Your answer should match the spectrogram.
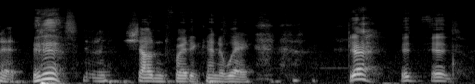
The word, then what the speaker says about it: Schadenfreude: Schadenfucken?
